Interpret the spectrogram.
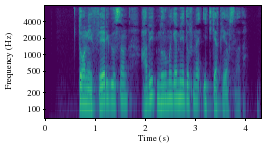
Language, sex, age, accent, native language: Uzbek, male, 25-34, Surxondaryo, Uzbek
